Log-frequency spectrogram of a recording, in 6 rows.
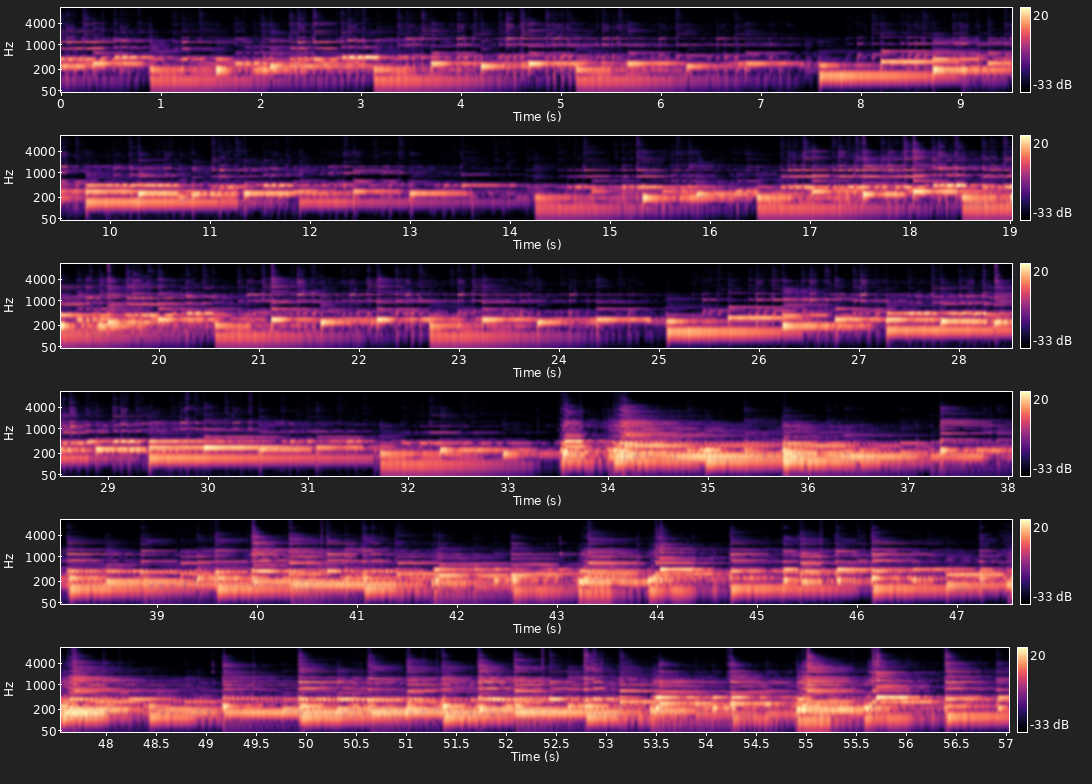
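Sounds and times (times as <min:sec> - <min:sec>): nylon-string guitar melody: 0:00.0 - 0:57.0.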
